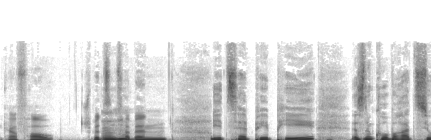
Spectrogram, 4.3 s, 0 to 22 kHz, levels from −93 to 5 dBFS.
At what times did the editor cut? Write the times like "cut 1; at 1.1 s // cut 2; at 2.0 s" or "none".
cut 1; at 2.1 s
